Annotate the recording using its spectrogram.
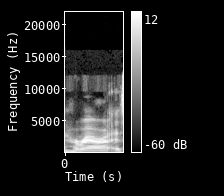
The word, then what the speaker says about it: Herrera: And Herrera is spelled H-E-R-R-E-R-A.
